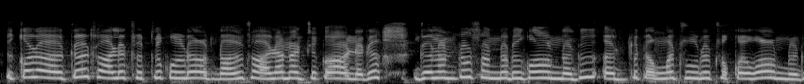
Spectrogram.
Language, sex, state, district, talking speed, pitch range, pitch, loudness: Telugu, male, Andhra Pradesh, Krishna, 105 wpm, 275-305 Hz, 290 Hz, -21 LUFS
